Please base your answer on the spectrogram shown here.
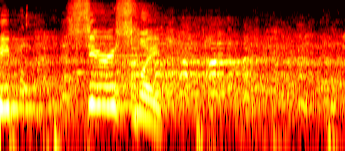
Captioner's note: laughter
